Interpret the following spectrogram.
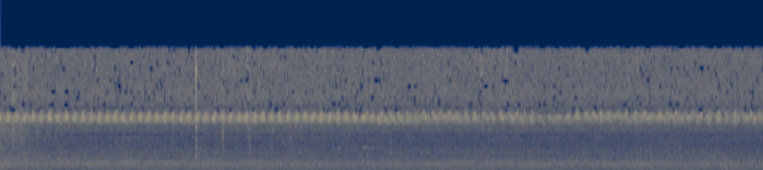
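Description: Crickets trilling steadily at a high pitch, over a constant low rumbling background noise.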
